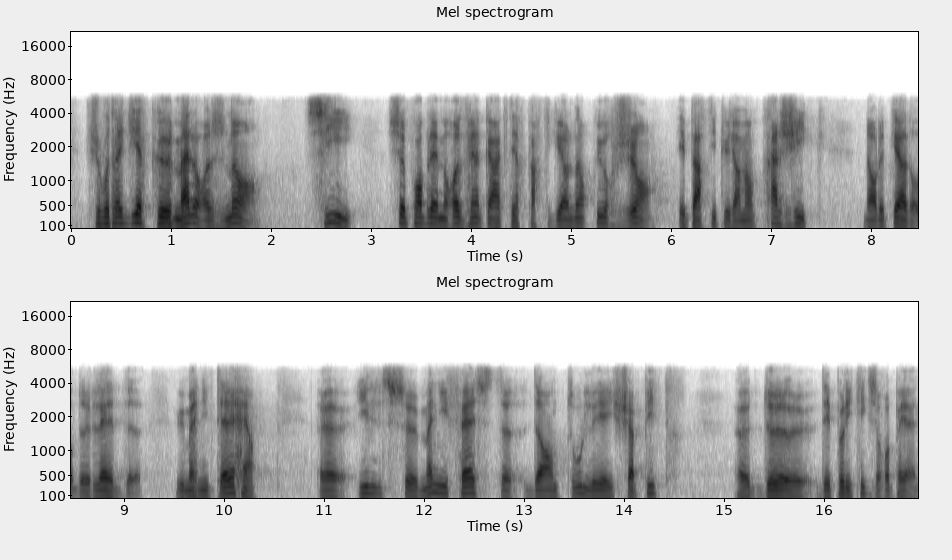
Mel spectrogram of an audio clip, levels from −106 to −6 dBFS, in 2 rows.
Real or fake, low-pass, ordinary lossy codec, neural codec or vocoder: fake; 5.4 kHz; Opus, 32 kbps; codec, 16 kHz in and 24 kHz out, 0.6 kbps, FocalCodec, streaming, 4096 codes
